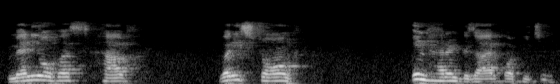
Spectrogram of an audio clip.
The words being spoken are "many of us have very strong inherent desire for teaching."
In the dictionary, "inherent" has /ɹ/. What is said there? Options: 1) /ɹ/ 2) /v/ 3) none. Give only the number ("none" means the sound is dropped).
1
